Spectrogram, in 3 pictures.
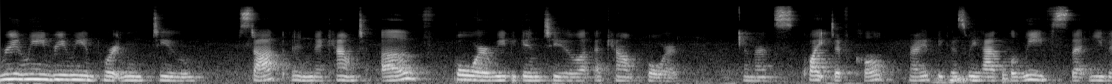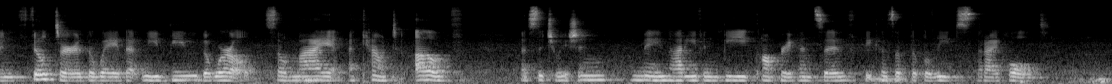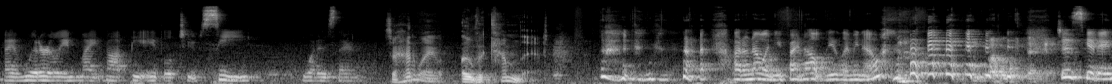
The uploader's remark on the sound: In this episode recorded at QCon London 2019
